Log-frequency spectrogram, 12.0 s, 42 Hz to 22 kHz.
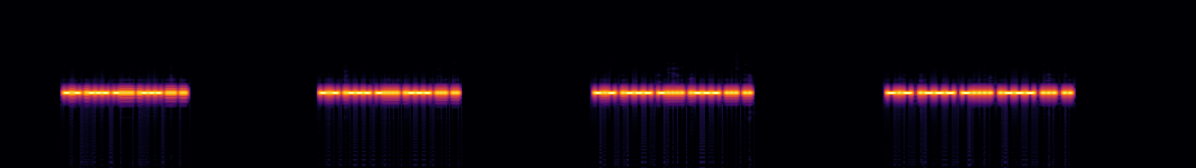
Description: Morse code, heard as a keyed tone, about 59 wpm, 700 Hz. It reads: KJ6JSI KJ6JSI KJ6JSI KJ6JSI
